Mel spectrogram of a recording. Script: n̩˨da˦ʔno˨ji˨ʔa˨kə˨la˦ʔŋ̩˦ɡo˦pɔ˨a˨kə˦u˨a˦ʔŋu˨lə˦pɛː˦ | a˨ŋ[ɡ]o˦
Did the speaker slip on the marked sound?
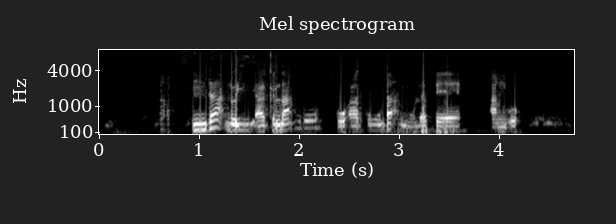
no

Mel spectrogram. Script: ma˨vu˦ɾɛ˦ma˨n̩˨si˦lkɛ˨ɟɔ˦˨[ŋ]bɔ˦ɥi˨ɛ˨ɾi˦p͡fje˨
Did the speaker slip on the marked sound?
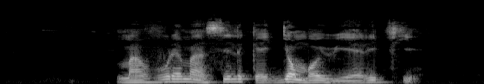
yes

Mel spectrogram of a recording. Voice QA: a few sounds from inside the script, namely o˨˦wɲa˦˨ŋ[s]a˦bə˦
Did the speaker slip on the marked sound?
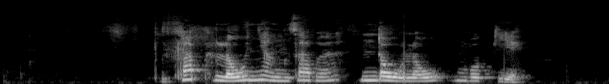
yes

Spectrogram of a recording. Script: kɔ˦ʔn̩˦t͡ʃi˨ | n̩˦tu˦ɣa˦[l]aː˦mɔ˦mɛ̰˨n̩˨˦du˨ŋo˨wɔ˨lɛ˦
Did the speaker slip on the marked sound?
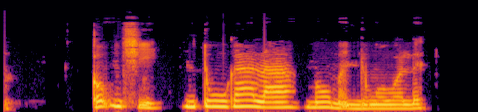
no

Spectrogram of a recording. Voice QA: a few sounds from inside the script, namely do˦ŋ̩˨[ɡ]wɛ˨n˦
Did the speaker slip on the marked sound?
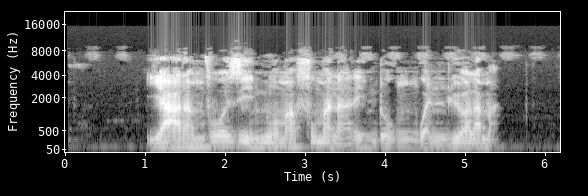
no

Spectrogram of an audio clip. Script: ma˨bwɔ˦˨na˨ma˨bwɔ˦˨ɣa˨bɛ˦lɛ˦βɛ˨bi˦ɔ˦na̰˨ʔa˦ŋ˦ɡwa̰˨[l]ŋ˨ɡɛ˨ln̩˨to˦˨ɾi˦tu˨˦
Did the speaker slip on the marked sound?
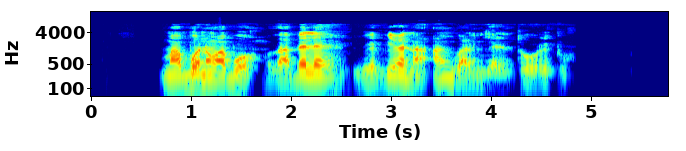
no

